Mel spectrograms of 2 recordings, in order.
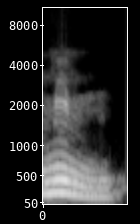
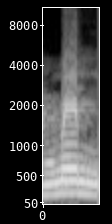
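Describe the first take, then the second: First: The vowel sounds like 'ee'. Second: The vowel sounds like 'eh'. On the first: The speaker calls it right. "tapi mim" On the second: The speaker calls it wrong. "Bukan mem ya"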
